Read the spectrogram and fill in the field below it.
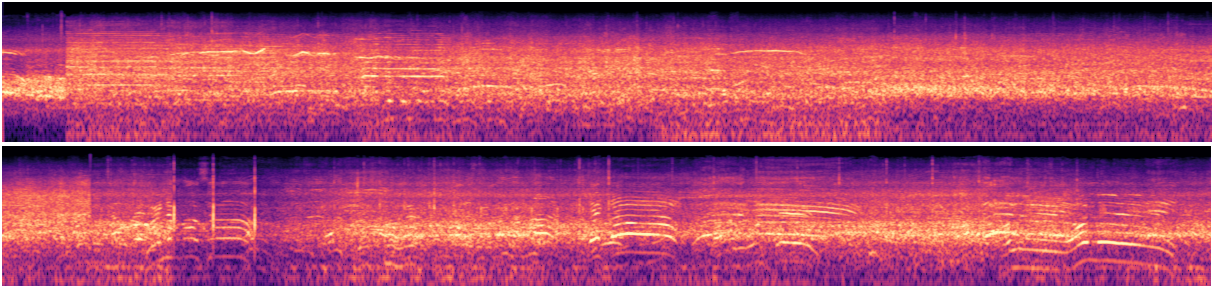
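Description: A large crowd roars and cheers in a vast indoor stadium.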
